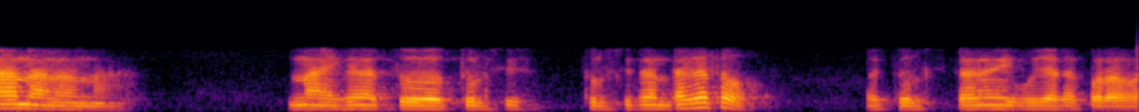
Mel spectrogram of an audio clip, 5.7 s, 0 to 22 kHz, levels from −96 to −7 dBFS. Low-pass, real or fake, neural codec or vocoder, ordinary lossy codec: 3.6 kHz; real; none; Opus, 16 kbps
